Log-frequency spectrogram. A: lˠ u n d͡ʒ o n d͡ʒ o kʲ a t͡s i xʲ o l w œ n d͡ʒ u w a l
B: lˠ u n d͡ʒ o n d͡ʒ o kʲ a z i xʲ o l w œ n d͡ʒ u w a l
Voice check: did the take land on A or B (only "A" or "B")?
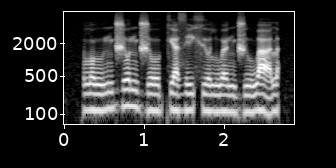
B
